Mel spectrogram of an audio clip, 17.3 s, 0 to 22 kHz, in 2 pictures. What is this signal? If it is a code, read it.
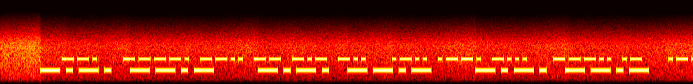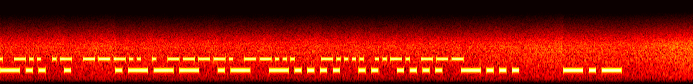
Morse code, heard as two keyed tones. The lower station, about 15 wpm, 660 Hz: CQ CQ CQ DE JA6IHB K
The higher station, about 25 wpm, 1220 Hz: G 9ZMKD LPB 8A RDA8E97 6FO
